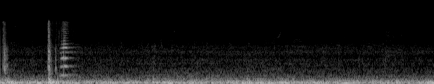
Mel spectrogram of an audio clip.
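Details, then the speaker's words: VW Voyage driving over bumps on a windy day after cardboard shim holding the driver window glass; even road rumble, one short horn toot, no door rattle that used to occur with glass lowered; fix worked. "É só baixar o vidro começava a bater aqui ó ó e é não tem mais barulho não e foi eficiente serviço papelão Zinho lá só segurar um pouquinho o o o vidro já eu resolvi"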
